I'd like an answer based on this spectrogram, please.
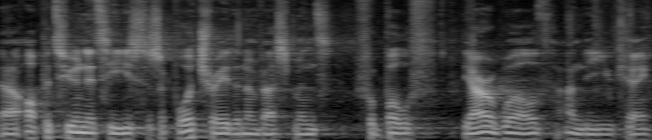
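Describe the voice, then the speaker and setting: In a Liverpool accent, a man talks with a very deep, low pitch and monotone, flat intonation. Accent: Liverpool (Scouse). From Liverpool, northern England. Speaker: business development director, panel speaker. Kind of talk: conference presentation. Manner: fast; halting, many fillers.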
